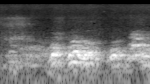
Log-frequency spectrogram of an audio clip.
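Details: Puppies at a volunteer-run no-kill animal shelter in Russia give a run of short, mid-pitched yelping whimpers. The cries rise and cluster in the second half, with nothing else clear behind them.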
